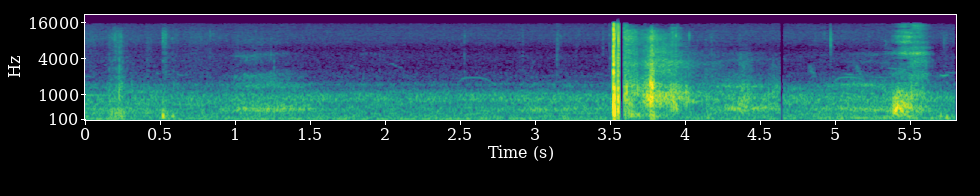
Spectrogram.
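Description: One sharp, loud revolver shot from a Ruger LCR fired at a target at five yards with wax-filled hollow-base wadcutter loads, a single crack against a quiet outdoor background, followed by faint rustling and a few small knocks.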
